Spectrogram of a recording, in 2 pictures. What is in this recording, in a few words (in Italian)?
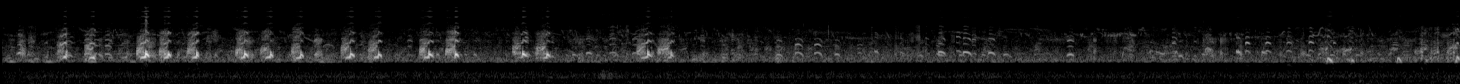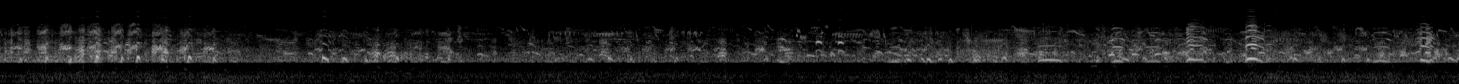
Oca Lombardella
